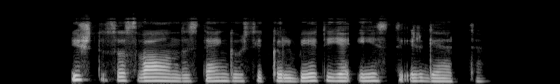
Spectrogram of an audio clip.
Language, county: Lithuanian, Vilnius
